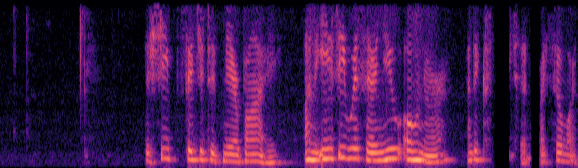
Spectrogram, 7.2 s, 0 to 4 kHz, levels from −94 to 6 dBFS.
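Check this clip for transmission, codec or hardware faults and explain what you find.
The clip has three kinds of network fault, all in its last three seconds. The band stops at 4 kHz, which fits a G.711 mu-law call codec at 64 kbps.

Short concealed packet loss comes first, from 5.12 to 5.17 s. About 30 ms of audio never arrived in time. The receiver patched the hole by extending the preceding sound, either from its pitch or as shaped noise, for about 24 ms. It then blended back into the real signal. You hear a brief smear or wobble, and a quick sound there can go missing.

A long network dropout follows, from 6.13 to 6.40 s. The sound is a gap of about 240 ms. The first part is filled by the previous sound continuing as a fading buzz or hiss. Then roughly 160 ms of silence remains. The audio returns further on, with that stretch lost. The likely cause is the network delivering no packets for about a quarter of a second. 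Such a long hole goes far beyond what concealment can cover.

Two bursts of packet loss come right after. The first runs from 6.46 to 6.54 s and loses about 60 ms. The second runs from 6.63 to 6.78 s and loses about 120 ms. In each, several packets in a row were lost or arrived too late to play. The receiver held the last sound and turned it down as the gap went on. The first burst sounds like a short held buzz or fading hiss. The longer one ends in about 90 ms of silence before the audio resumes.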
